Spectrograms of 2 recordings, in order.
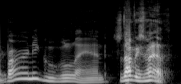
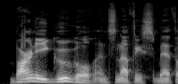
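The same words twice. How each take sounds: First: "Barney Google" small and high, "Snuffy Smith" big and punched; tiny then giant. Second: Said in the usual way. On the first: Shown as a demonstration. Host mocking the title's lettering, tiny then giant. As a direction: act out the print size, squeaking "Barney Google", then booming "Snuffy Smith". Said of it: "look how tiny those words are".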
